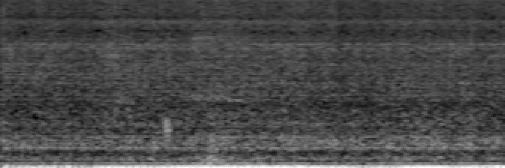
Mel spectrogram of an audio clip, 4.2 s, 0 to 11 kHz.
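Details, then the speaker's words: 2018 Chevrolet Equinox 1.5L turbo with a newly installed engine: it was a crank-no-start with 22 codes (cam actuator and turbo bypass solenoid circuits). After a connector was pushed further on, it now starts and codes were cleared. Quiet, even idle with no misfire or knock: normal. "there we go so that's done it's running"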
